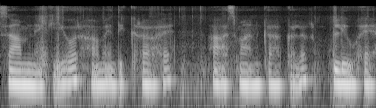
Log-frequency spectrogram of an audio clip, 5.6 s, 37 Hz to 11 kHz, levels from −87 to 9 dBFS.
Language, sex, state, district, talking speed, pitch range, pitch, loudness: Hindi, male, Himachal Pradesh, Shimla, 125 wpm, 125-140 Hz, 130 Hz, -15 LUFS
